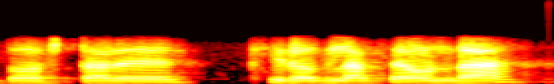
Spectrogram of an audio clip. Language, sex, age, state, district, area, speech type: Odia, female, 45-60, Odisha, Angul, rural, conversation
